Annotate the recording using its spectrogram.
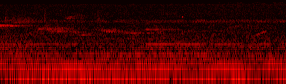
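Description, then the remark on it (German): Crickets chirping in the grass, a soft, steady, high-pitched trill that continues throughout, with a few faint bird-like chirps over a low background hum. No one speaks. “Jetzt, wo die Sonne im Schlummerland langsam untergeht und es Abend wird, zirpen es im Gras und die Bäume werden vom Wind fein hin und her bewegt.”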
